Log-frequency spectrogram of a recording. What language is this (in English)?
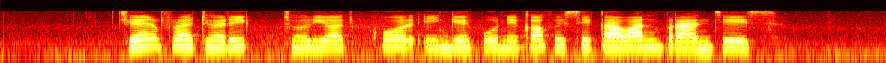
Javanese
